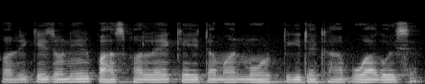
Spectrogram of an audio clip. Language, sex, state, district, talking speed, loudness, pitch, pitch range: Assamese, male, Assam, Sonitpur, 100 wpm, -20 LUFS, 110 Hz, 110-115 Hz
